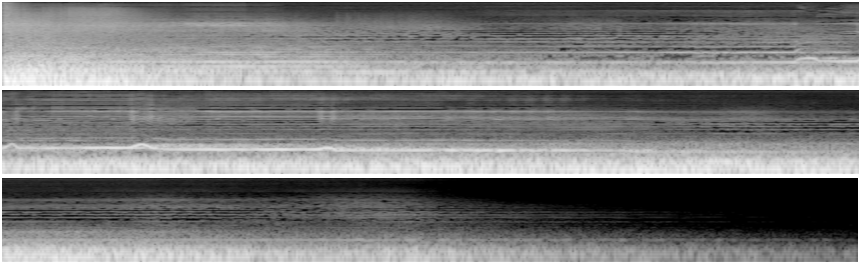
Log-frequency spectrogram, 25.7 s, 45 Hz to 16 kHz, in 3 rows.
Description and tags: Voice of end 2
Sweet voice - Franchesca, NI Kontakt Sampler. Enjoy, my best friends!
trailer-sound, speak, female, trailer-music, woman, voice, construction-kit, sexy, vocal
